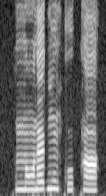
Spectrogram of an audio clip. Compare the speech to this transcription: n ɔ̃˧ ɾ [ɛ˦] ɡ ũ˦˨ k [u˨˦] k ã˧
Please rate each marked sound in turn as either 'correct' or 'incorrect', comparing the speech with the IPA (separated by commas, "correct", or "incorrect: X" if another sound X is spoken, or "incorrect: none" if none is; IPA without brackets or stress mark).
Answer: correct, correct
